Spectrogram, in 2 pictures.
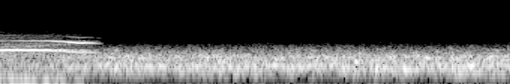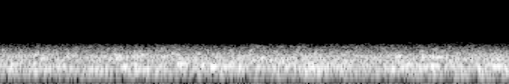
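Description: A long wolf-like howl held on one pitch, dropping and cutting off about a second in. It gives way to a steady, muffled, deep underwater-ambience sound effect.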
